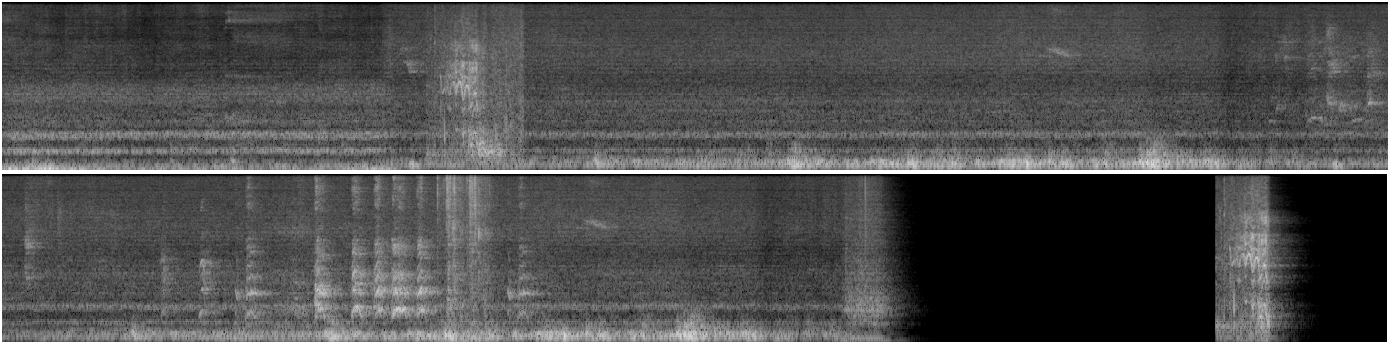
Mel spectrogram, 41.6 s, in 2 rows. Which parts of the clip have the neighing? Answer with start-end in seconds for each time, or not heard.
6.3-7.8, 39.0-39.9.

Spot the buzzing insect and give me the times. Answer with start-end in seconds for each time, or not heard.
0.0-34.0.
